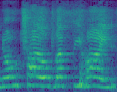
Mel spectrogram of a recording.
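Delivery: half-put-on, mild yelled rallying battle cry. Describing a film scene of a woman searching for a child, imitating someone yelling. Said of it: "this woman trying to find this child is yelling".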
